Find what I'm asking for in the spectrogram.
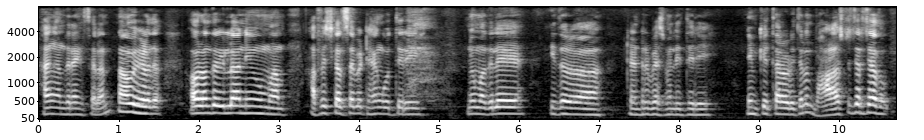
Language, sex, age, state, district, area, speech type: Kannada, male, 30-45, Karnataka, Gulbarga, urban, spontaneous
